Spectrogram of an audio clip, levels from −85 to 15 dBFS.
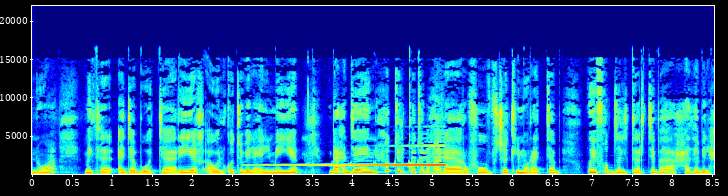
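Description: Just after "مثل الأدب والتاريخ أو", at 2.62 s, a loudspeaker feedback squeal begins: a steady tone at 1.2 kHz that swells over roughly two seconds until it sits about 10 dB above the speech. The microphone is picking up the loudspeaker it feeds, and at that frequency the loop gain exceeds unity, so the tone reinforces itself on every pass. It persists until 5.21 s, ending just before "رفوف بشكل مرتب ويفضل".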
